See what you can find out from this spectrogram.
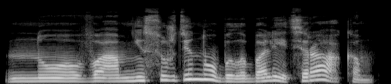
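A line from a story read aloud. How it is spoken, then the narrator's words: Drawled. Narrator (Russian): протянула Катя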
